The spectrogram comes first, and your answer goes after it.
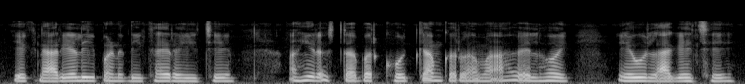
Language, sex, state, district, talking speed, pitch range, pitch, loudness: Gujarati, male, Gujarat, Valsad, 130 wpm, 140-165 Hz, 155 Hz, -18 LUFS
